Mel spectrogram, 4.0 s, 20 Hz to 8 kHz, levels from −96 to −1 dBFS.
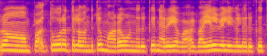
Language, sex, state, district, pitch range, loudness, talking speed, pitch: Tamil, female, Tamil Nadu, Namakkal, 215-240 Hz, -13 LUFS, 165 wpm, 225 Hz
